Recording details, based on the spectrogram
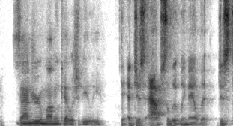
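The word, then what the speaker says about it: Sandro Mamukelashvili: And can you pronounce his full name? Sandru Mamukelashvili.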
